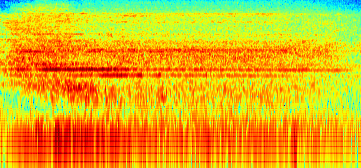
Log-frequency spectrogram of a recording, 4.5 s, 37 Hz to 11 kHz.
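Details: 1991 Chevrolet S10 revived after a fuel-delivery problem (no fuel reaching the bottle on key cycle, dry-rotted rubber hose noted): engine runs on its own with a steady hum and faint high whine, speed easing slightly.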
